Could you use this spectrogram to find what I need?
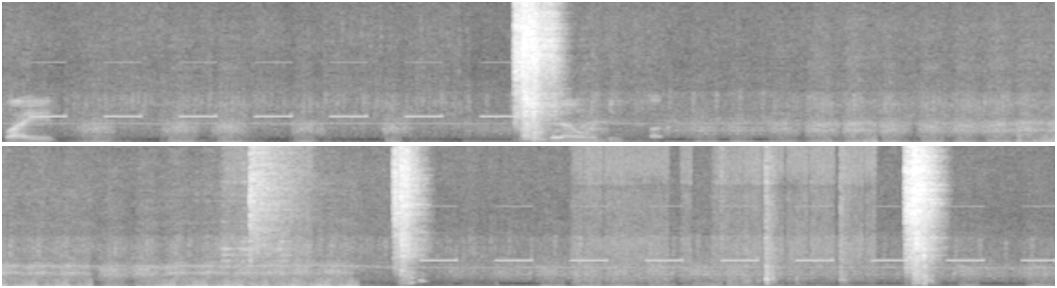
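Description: A heavy truck engine rumbles and idles while maneuvering slowly.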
